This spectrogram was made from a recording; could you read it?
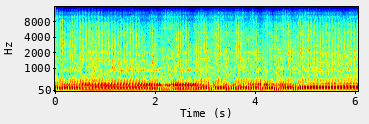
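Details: Trail Master MB200 mini bike with stage 3 223cc engine, after swapping rubber engine-cradle bushings for metal ones: steady single-cylinder drone under power with short throttle dips, no chain skipping or clacking; chain drive sounds normal.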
